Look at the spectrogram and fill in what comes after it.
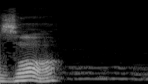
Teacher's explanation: A za makes a z sound. It's almost like adding a w sound in the middle and saying zwa, but without making your lips round for the w sound.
